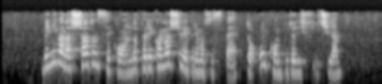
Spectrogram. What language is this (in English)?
Italian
